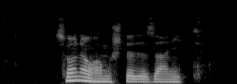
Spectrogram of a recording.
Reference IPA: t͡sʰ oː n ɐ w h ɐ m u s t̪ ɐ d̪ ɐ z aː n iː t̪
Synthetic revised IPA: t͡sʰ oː n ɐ w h ɐ m u ʃ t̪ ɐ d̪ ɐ z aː n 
